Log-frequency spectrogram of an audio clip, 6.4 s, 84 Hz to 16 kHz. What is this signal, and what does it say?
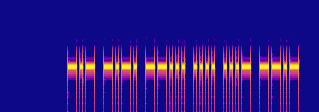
Morse code, heard as a keyed tone, about 20 wpm, 700 Hz. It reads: KC7HVQ
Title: USA Call Signs Repeated 3x 20wpm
